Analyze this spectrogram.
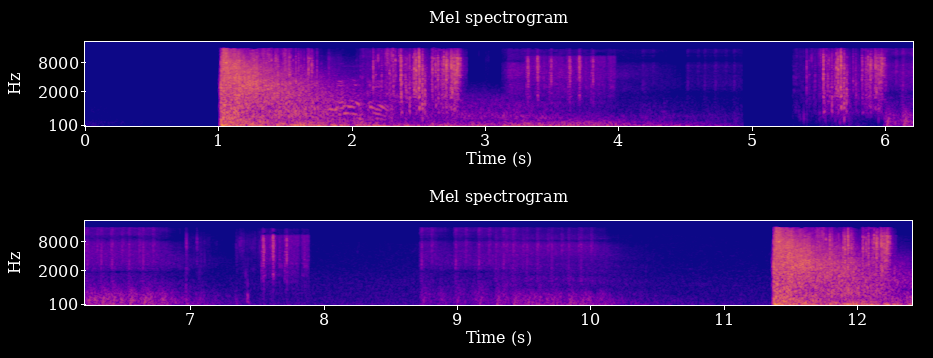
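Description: A sniper rifle in a video game fires a loud, booming shot.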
